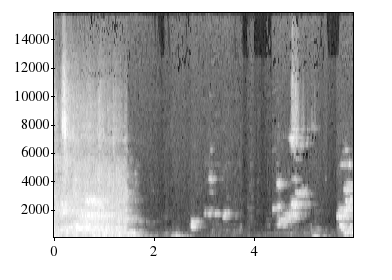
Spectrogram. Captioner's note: laughter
